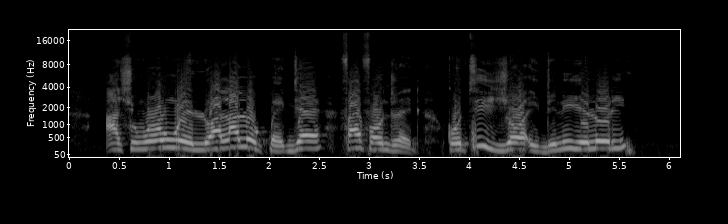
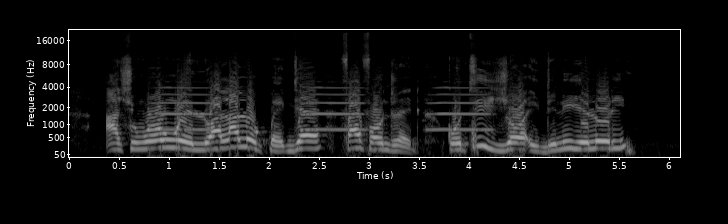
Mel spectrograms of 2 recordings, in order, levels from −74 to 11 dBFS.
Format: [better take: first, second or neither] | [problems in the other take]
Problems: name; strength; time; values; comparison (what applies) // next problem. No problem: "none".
first | background sound (Wind instrument, woodwind instrument); 12 dB below the speech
